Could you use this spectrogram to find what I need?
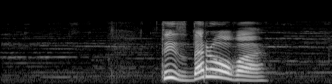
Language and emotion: Russian, positive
